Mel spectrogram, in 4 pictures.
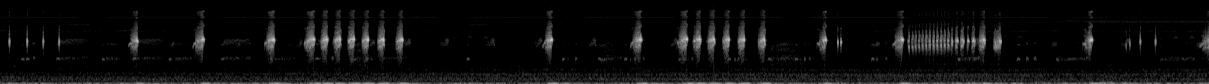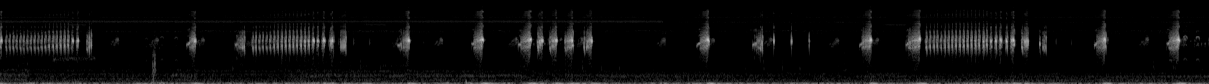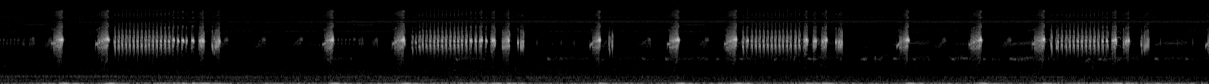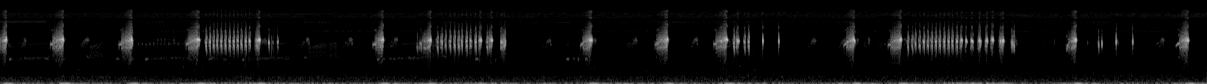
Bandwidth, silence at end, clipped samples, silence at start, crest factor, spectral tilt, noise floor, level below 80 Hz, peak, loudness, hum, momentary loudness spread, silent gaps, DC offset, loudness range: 16 kHz; 0 s; under 0.1%; 0 s; 24 dB; 1.5 dB/octave; -50 dBFS; -46 dBFS; -2 dBFS; -23 LUFS; none; 16 LU; none; under 0.1%; 6 LU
